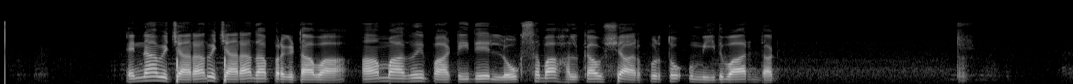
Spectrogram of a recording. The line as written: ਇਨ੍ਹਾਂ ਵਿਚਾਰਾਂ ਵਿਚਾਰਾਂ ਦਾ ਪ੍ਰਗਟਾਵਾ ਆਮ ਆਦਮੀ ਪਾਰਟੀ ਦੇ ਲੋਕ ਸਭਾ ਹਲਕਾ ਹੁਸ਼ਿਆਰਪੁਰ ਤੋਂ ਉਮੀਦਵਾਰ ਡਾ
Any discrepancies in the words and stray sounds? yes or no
no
